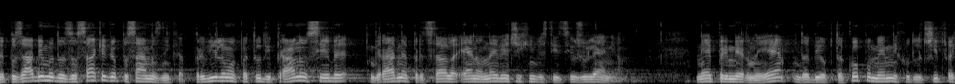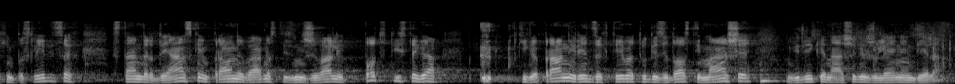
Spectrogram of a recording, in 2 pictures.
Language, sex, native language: Slovenian, male, Slovenian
